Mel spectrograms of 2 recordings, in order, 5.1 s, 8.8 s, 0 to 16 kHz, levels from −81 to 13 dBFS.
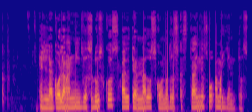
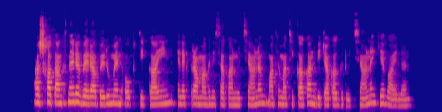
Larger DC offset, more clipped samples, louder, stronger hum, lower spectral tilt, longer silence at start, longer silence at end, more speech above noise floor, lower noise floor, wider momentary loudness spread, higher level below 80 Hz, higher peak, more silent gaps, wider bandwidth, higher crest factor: neither; neither; about the same, -21 LUFS vs -22 LUFS; neither; first, -6 dB/octave vs -4 dB/octave; about the same, 0.8 s vs 0.7 s; second, 0.1 s vs 0.65 s; second, 42 dB vs 67 dB; second, -62 dBFS vs -90 dBFS; about the same, 13 LU vs 11 LU; first, -46 dBFS vs -72 dBFS; about the same, 0 dBFS vs -2 dBFS; neither; first, 11.5 kHz vs 10 kHz; about the same, 22 dB vs 22 dB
